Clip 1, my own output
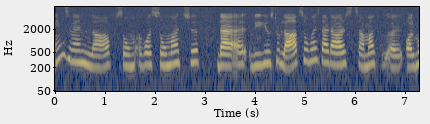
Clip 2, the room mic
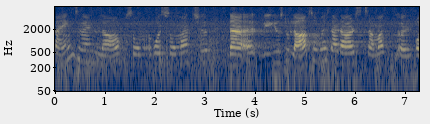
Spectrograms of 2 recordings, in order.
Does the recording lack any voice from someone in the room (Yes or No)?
Yes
